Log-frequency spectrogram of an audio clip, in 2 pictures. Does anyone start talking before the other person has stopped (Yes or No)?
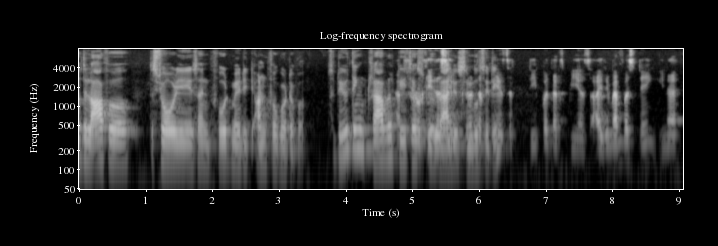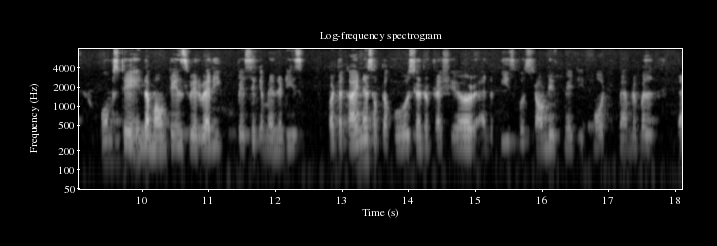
Yes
